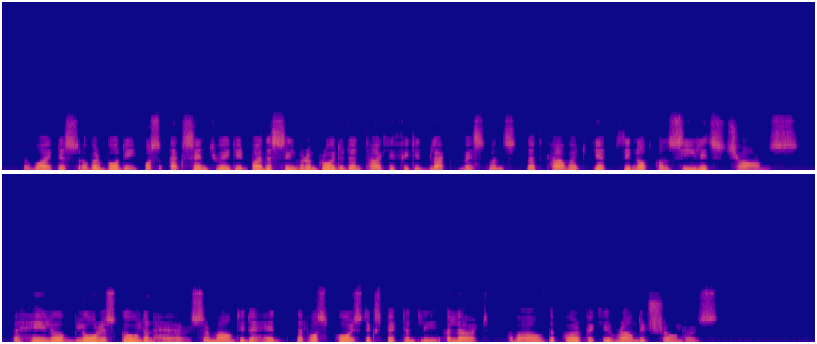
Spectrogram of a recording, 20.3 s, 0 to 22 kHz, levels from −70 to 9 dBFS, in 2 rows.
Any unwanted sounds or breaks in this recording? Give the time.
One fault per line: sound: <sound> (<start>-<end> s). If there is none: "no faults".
no faults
